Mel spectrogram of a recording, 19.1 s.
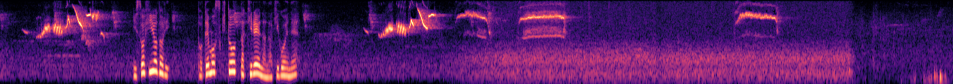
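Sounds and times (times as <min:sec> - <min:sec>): outdoor background hiss: 0:00.0 - 0:19.0
rising whistled bird song: 0:00.4 - 0:02.3, 0:07.3 - 0:11.6, 0:14.0 - 0:16.8
shrill high bird calls: 0:07.6 - 0:11.7, 0:14.0 - 0:17.0.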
